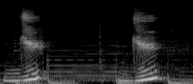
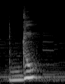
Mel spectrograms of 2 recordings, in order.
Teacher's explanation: La langue touche les dents. Et ensuite, doux. Je recule la langue.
